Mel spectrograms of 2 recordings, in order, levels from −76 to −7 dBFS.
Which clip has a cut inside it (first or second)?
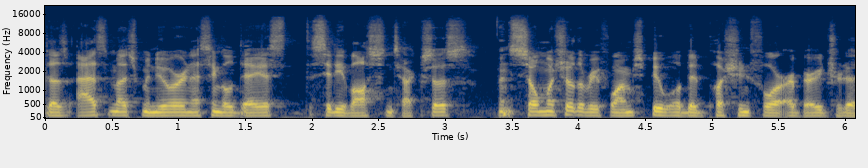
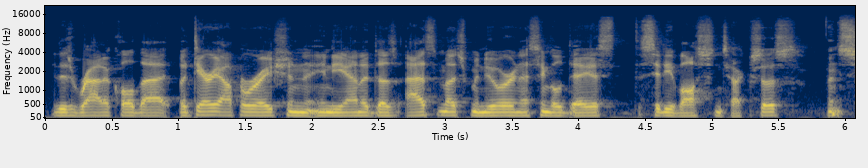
second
